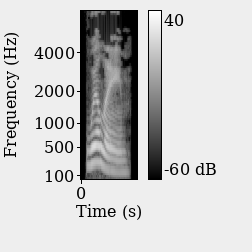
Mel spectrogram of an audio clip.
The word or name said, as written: willaim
